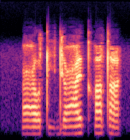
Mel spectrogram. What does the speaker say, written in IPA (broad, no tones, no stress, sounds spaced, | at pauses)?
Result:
ʕ ɔ t i̤ d ʉ ʕ ɛ kʰ ɔ tˤ i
